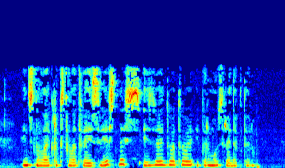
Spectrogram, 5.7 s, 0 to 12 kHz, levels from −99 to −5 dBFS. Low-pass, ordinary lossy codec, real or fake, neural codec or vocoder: 7.2 kHz; MP3, 32 kbps; real; none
